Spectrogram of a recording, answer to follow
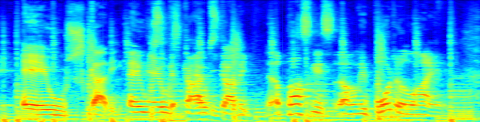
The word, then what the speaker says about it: Euskadi: In our language, it's Euskadi. Euskadi. Euskadi.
